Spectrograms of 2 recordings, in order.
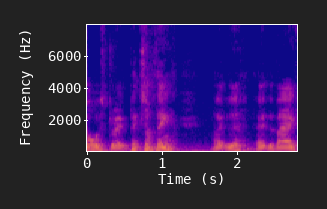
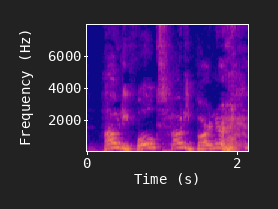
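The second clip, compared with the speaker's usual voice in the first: loud, hammed-up fake American accent; 9 semitones higher, 8 dB louder than usual. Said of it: "it's supposed to be an American accent, I forgot".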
